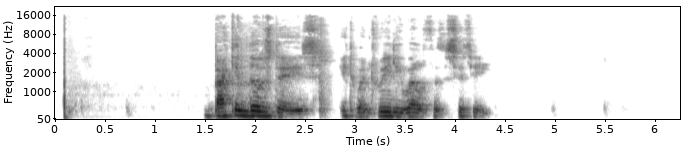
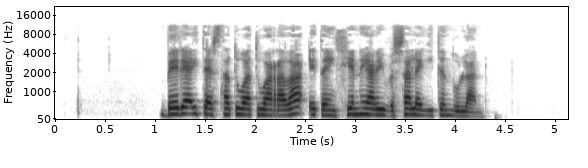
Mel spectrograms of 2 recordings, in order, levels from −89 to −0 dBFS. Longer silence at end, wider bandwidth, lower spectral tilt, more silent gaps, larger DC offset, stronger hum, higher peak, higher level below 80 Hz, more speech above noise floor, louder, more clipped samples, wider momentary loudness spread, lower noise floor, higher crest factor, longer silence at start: first, 1.95 s vs 0.85 s; first, 16 kHz vs 11.5 kHz; first, -6.5 dB/octave vs -5 dB/octave; neither; neither; neither; about the same, -2 dBFS vs 0 dBFS; first, -58 dBFS vs -70 dBFS; first, over 72 dB vs 66 dB; about the same, -19 LUFS vs -17 LUFS; neither; first, 19 LU vs 7 LU; first, under -90 dBFS vs -83 dBFS; about the same, 18 dB vs 18 dB; second, 0.1 s vs 1.05 s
